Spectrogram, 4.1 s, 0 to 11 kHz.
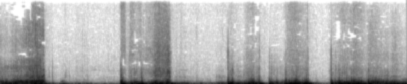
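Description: A folded polymer £20 banknote, held in both hands, is scratched and rubbed with long nails. It makes repeated dry, zipper-like rasping strokes with a heavy low rumble underneath, broken by short quieter pauses between bursts.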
